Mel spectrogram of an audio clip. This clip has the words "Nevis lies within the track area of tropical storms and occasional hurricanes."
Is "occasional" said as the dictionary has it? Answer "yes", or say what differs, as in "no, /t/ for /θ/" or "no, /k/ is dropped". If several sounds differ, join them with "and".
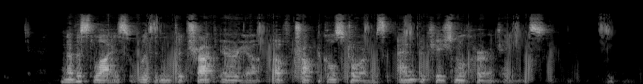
yes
